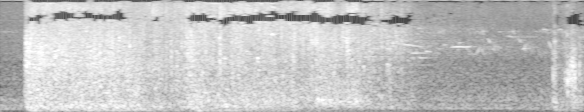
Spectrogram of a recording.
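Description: A sudden loud blast as part of a house is blown apart, followed by the noise of debris coming down, fading away over about three seconds.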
